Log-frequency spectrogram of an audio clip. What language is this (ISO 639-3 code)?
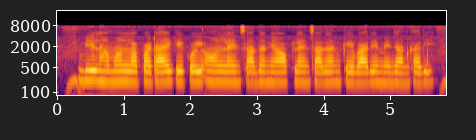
hne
